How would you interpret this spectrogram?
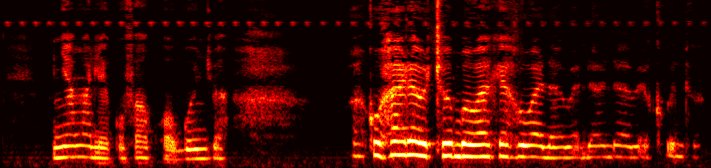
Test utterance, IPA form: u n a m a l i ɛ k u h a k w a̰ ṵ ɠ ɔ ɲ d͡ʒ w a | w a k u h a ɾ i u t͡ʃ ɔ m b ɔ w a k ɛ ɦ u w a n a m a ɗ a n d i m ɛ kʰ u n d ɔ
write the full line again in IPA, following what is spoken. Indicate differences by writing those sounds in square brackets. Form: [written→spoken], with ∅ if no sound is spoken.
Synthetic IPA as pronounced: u [n→ɲ] a m a l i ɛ k u [h→f] a k w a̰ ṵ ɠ ɔ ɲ d͡ʒ w a | w a k u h a ɾ [i→a] u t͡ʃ ɔ m b ɔ w a k ɛ ɦ u w a n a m a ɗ a n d [i→a] m ɛ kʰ u n d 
